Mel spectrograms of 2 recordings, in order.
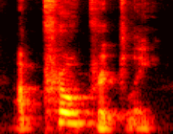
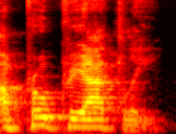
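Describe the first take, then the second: First: The first vowel is nearly silent. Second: The first vowel is fully pronounced. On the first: The speaker calls it right. "Esse A aqui quase não é pronunciado" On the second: The speaker calls it wrong. "A gente não vai falar appropriately"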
